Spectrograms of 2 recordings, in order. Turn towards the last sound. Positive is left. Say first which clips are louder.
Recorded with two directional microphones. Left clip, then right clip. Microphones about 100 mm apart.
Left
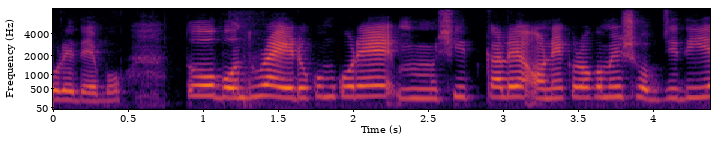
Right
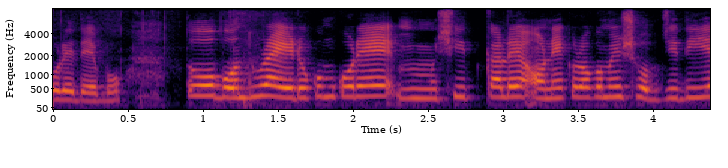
# right 3 dB
turn(degrees=-10)  # may be behind; listen again after turning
